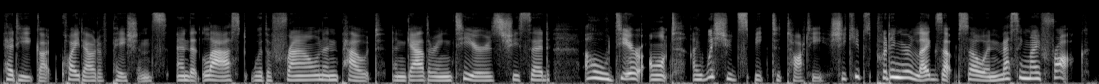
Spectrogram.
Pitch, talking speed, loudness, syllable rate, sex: 210 Hz, 215 wpm, -19 LUFS, 4.8 syllables/s, female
